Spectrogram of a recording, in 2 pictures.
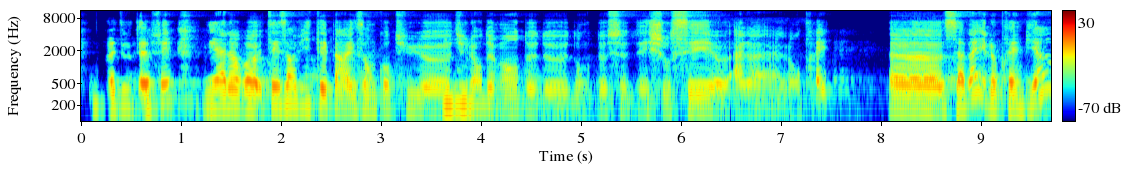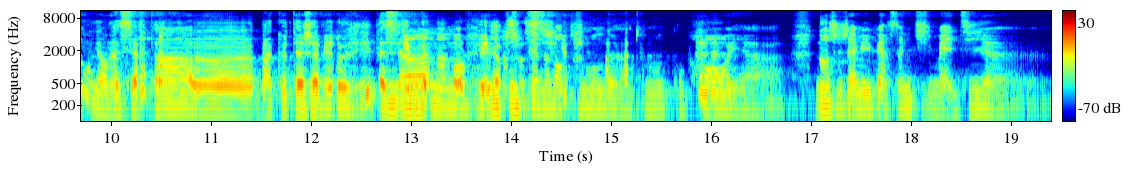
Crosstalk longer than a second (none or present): present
